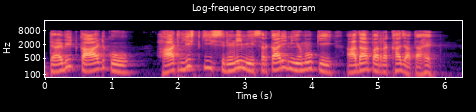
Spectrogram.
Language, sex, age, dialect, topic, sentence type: Hindi, male, 25-30, Hindustani Malvi Khadi Boli, banking, statement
